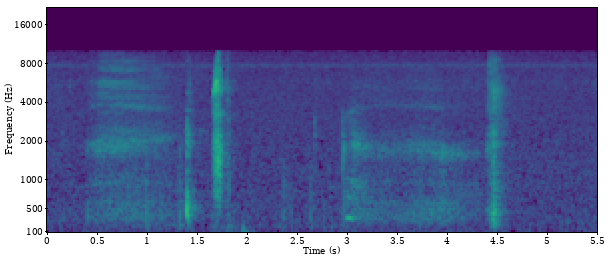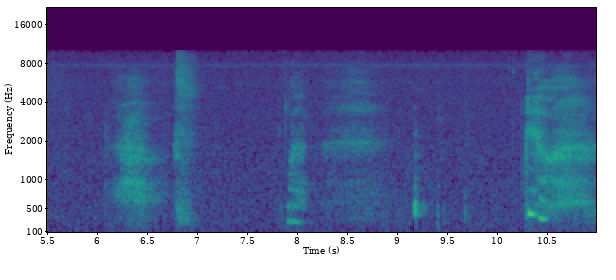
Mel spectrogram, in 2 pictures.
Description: allergies again lots of sneezes kept coming, i tried to stifle some but they were so strong i couldnt control and sometimes it was too hard to hold back.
